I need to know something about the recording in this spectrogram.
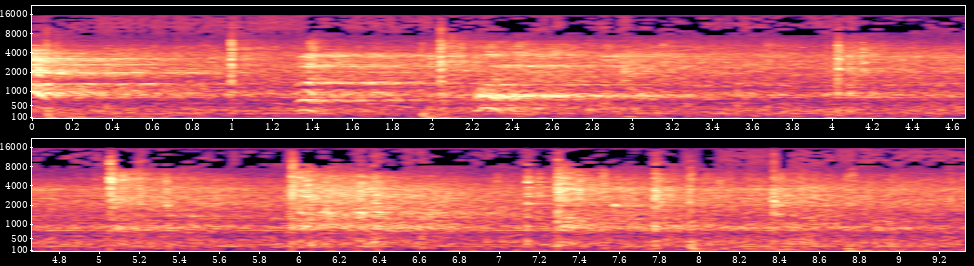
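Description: A badminton racket smacks a shuttlecock back and forth.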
